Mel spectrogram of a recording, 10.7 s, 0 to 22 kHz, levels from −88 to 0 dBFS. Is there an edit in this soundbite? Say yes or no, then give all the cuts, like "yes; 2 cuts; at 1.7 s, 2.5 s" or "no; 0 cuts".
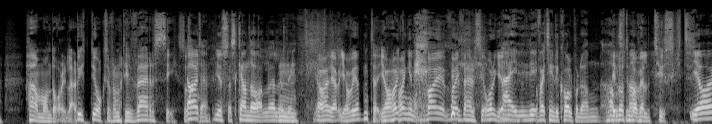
yes; 6 cuts; at 1.1 s, 1.8 s, 3.0 s, 6.0 s, 6.9 s, 8.0 s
